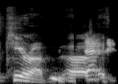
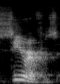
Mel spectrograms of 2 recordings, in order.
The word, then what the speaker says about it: Kira: Because her name is Kira. I always think of it as Sierra because of how it's spelled. Kira.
